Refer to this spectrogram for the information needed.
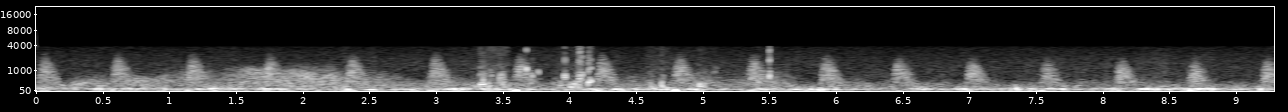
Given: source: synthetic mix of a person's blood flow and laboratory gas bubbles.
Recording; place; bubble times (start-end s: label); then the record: Doppler ultrasound of blood flow; subclavian vein
3.26-3.54 s: bubbles
3.64-3.81 s: bubbles
3.89-4.21 s: bubbles
4.57-4.75 s: bubbles
4.95-5.11 s: bubbles
5.40-5.54 s: bubbles
From the record:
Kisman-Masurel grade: 223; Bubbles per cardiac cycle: several, 3 to 8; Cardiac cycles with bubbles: 10 to 50%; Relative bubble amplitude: loud (0.450 to 0.775); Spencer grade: 2 (many but less than half of the cardiac periods contain bubble signals, singularly or in groups); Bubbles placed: anywhere in the cardiac cycle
